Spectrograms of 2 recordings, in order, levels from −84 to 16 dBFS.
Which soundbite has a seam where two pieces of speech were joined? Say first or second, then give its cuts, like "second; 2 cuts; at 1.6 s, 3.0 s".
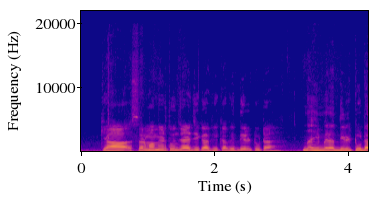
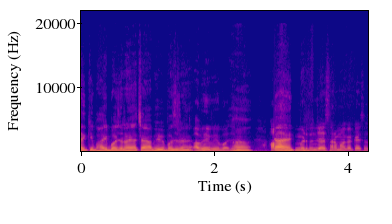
second; 1 cut; at 2.9 s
